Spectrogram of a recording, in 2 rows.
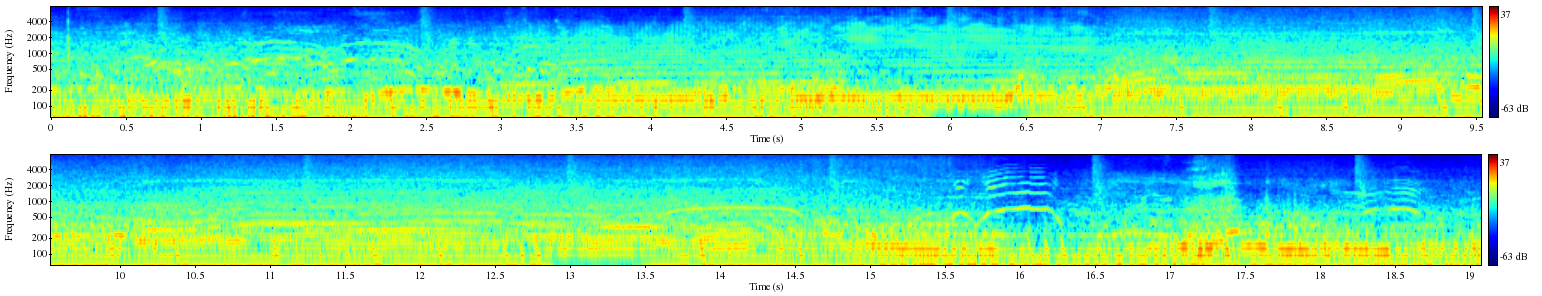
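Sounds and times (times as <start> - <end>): car engine revving hard: 2.3 - 15.9, 16.9 - 18.3.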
